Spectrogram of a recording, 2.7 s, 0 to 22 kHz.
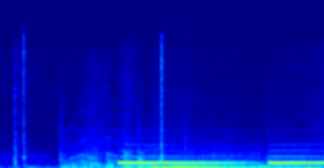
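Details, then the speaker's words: Fifth-generation Ram 1500 started right after replacing a weak battery in cold weather: short crank whir, catches at once and settles into a steady, even idle. Starts cleanly, and the intermittent check engine light is gone. "Fired up. No issues. And that check engine light that was previously there is gone."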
